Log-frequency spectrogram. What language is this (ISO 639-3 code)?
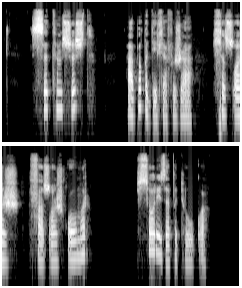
kbd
